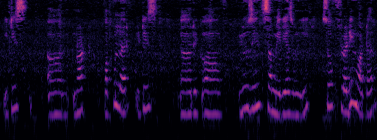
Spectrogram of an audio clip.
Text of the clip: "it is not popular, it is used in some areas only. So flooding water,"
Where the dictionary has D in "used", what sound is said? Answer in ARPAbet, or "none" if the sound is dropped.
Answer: none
